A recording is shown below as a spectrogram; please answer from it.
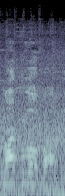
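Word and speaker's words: მადლობა: Matloba.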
